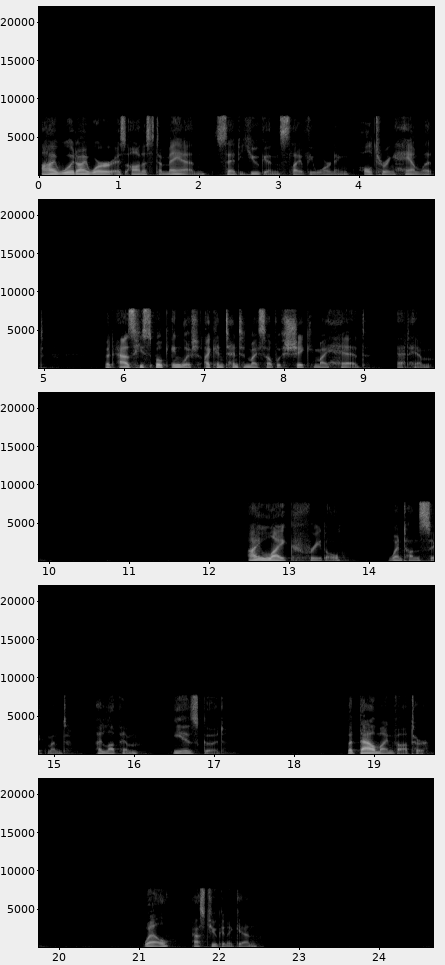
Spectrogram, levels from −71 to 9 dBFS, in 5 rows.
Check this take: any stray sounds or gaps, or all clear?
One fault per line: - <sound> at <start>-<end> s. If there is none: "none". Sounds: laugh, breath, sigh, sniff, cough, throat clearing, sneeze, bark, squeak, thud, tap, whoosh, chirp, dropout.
none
